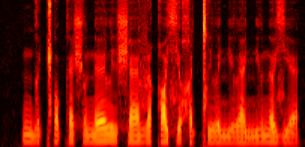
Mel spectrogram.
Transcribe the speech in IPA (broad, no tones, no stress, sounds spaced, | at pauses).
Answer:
ŋ ɡ ə ǁ ɔ k æ ʃ ʊ n ɛ l i ʃ æ v i q ɔ sʲ u χ ɛ ǀ i l ɛ nʲ ɜ l æ nʲ u n ɜ zʲ æ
